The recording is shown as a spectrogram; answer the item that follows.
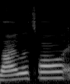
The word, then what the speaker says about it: xylitol: My dog ate a pack of gum, and if you don't know, gum has, I believe it's pronounced xylitol in it, which is toxic to dogs.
